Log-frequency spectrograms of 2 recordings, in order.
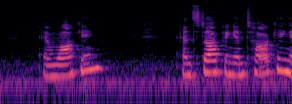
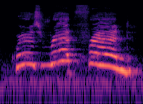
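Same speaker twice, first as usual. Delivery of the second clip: higher, louder, slow call; worried calling; 9 semitones higher, 5 dB louder, much slower than usual. Acted. Blue kid searching for his friend, loud calling.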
